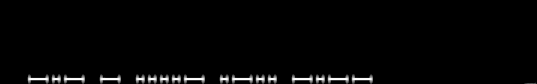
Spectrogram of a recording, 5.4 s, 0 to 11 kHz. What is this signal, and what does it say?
Morse code, heard as a keyed tone, about 23 wpm, 700 Hz. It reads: KT4LY
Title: Speed Racing - USA 2x2 Call Signs 20wpm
